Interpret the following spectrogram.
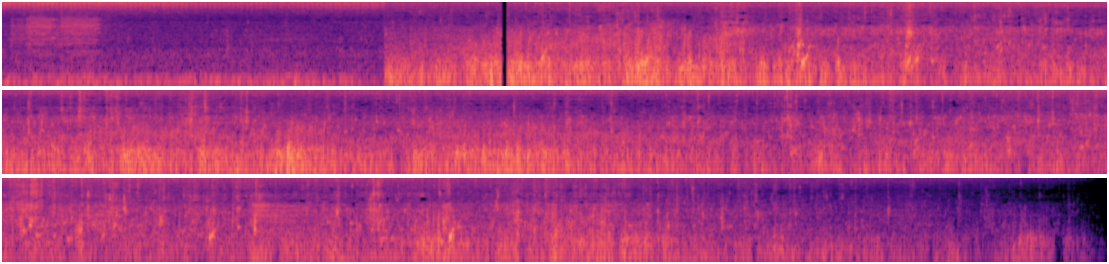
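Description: Wind gusting across the microphone beside a choppy lake, with water lapping at the shore. It starts abruptly about three seconds in and fades near the end.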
